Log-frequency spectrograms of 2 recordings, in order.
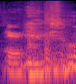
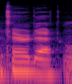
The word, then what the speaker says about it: pterodactyl: some of those around see a pterodactyl on here that's you spell it with a p no it's a pterodactyl it is a pterodactyl then I was right the first time I spelled it sick Yu you should transform into a pterodactyl with a gun oh Ark no I've thought about making an arc Druid padon pterodon pterodon or pterodon my bad no it's a silent P which is nonsense yeah uh makes my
